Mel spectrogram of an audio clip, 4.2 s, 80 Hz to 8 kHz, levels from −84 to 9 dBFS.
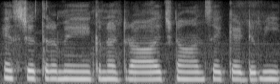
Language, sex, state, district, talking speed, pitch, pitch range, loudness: Hindi, female, Madhya Pradesh, Bhopal, 115 wpm, 210 Hz, 205-215 Hz, -15 LUFS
